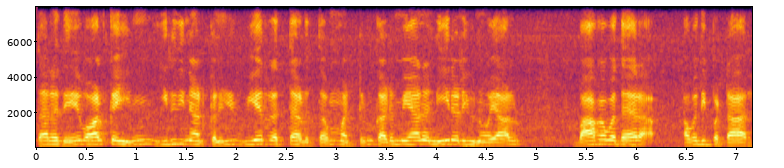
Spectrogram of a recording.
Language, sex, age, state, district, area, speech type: Tamil, female, 60+, Tamil Nadu, Mayiladuthurai, urban, read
